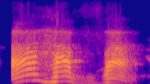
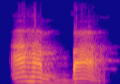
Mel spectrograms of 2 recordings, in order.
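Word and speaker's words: אהבה: É, no hebraico ou no Antigo Testamento, a palavra principal para amor é a, ahavá, né? Ou ahabá, ou tá no português, dependendo da pronúncia, ela é um hebraísmo, é uma pronúncia hebraica.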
